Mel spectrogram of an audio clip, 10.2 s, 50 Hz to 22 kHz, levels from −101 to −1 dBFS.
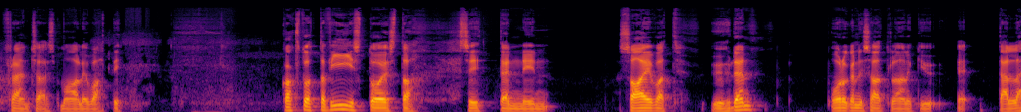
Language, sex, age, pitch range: Finnish, male, 30-49, 85-100 Hz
